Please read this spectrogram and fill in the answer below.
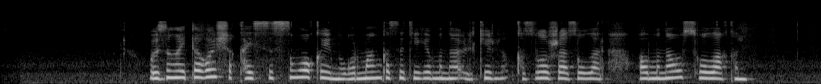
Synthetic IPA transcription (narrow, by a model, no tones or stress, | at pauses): wɵzɪŋɑjt̪ɑʁo̞jəʃəqʰɑjsəsəɴwo̞qəjənwo̞ɾmɑɴqəzəd̪e̞ɡʲe̞nmənɑʏlkʲe̞ɴqʰəzəlˠəʒɑzulˠɑɾɑlˠmənɑwso̞lˠɑqən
